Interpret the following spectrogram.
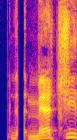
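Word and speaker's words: Metchie: I'm not exactly sure when it changed, but I just remember him telling me, yeah, it's actually pronounced Mechie, and I was like, oh, I was kind of caught off guard too.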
